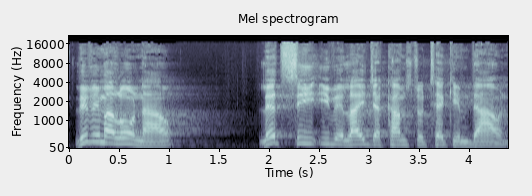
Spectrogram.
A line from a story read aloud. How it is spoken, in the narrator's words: said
